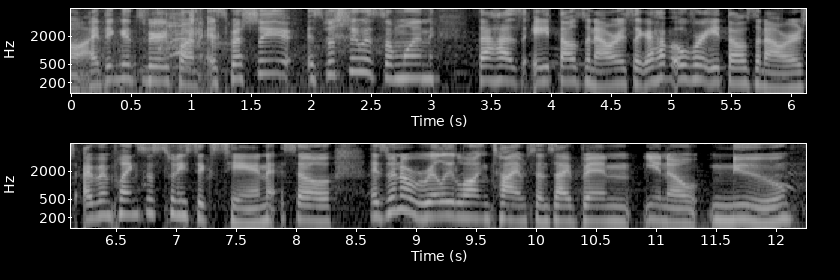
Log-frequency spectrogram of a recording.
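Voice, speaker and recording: Young woman, livestreamer, tired, chatty, greets chat, casual, noisy background. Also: medium pitch. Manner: chatty, reads and greets chat, frequent likes. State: tired from staying up late. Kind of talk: casual live stream chat.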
